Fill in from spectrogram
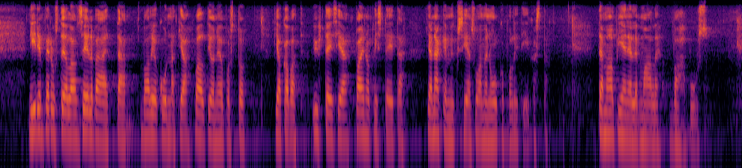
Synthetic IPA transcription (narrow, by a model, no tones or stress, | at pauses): niːdempe̞rust̪e̞ːlːɑonse̞lʋæːet̪ːæʋɑliokunːɑt̪jɑʋɑlt̪io̞ne̞uwʋːo̞st̪o | jɑkɑʋɑt̪yçt̪e̞isiæpɑjno̞pist̪e̞jt̪æ | jɑnæke̞myksiæsuɑme̞nulkopo̞lit̪ḭːkɑst̪ɑ | t̪æmæo̞mpienelːemmɑːlːe̞ʋɑhʋuːs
